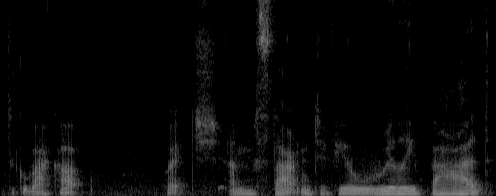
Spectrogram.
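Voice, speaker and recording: A young British woman giving a casual vlog update, her voice rough and worn because she is unwell and has not slept, rambling with lots of fillers. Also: level tone, a little slow. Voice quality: rough gravelly voice. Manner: rambling, filler-heavy, low-energy. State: unwell and sleep-deprived. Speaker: vlogger.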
